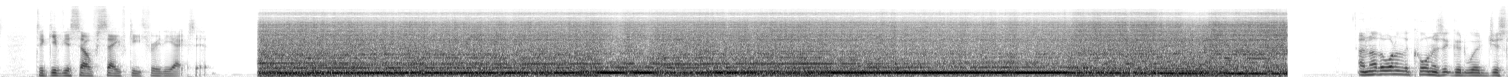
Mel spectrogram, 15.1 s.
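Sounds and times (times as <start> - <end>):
race car engine at high revs: 2.6 - 12.9.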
